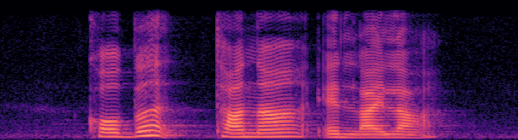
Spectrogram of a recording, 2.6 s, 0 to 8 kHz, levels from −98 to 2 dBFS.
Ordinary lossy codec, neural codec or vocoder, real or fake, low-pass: none; none; real; 7.2 kHz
